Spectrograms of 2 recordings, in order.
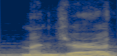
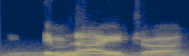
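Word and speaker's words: Mnajdra: So you guys are going to be near this, how do you pronounce this? Manjara temple when you, for the solstice tomorrow? Imnaidra, yes.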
